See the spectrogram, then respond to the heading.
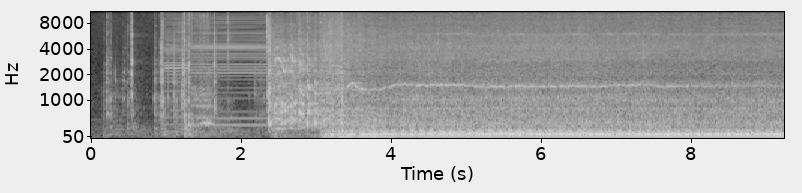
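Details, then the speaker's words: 1990 Dodge Ramcharger, bought as a non-running vehicle, now started and running on its own power without modifications: brief crank, then it catches and settles into a steady, even, smooth idle with no knocks or misses. "so as you can hear it runs fine it runs great as opposed to the what did when I bought it it's no longer a non-running vehicle"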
